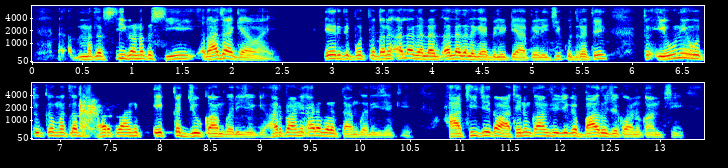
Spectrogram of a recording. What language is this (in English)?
Gujarati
